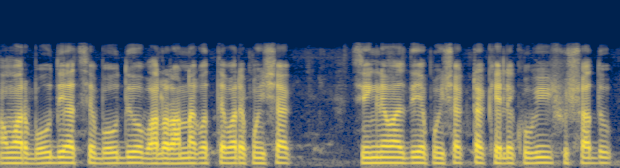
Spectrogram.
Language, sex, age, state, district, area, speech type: Bengali, male, 30-45, West Bengal, Birbhum, urban, spontaneous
